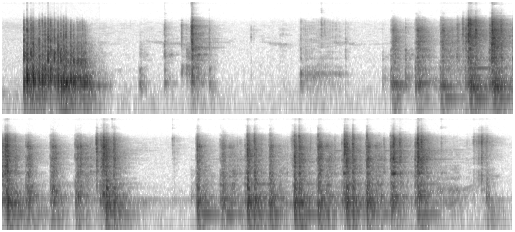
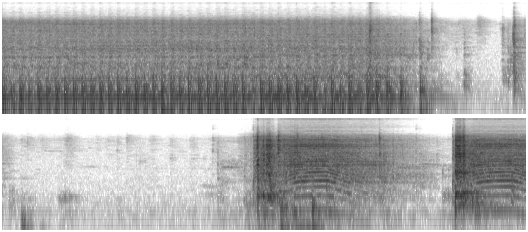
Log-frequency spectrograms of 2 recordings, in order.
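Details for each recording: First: Honda Beat scooter hard to start: bursts of rapid dry clicking, several per second, no cranking; for Beat and carburetted Vario usually the starter relay system in the CDI is faulty, not battery or bendix. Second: Honda Beat scooter after bypassing the CDI starter relay with a jumper wired to the battery: small single-cylinder engine starts and idles at a steady even beat, then shuts off, confirming the CDI relay was faulty.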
